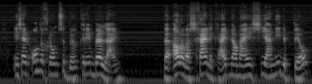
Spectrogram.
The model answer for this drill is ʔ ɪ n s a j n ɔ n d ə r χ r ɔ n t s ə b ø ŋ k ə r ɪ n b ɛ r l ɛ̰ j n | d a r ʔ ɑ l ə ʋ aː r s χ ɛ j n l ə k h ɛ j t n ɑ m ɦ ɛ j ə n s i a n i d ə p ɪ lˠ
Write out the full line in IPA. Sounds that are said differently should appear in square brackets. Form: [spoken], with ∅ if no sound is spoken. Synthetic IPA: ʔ ɪ n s [ɛ] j n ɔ n d ə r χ r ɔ n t s ə b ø ŋ k ə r ɪ n b ɛ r l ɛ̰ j n | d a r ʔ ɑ l ə ʋ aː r s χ ɛ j n l ə k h ɛ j t n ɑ m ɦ ɛ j ə n s i a n i d ə p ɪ lˠ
